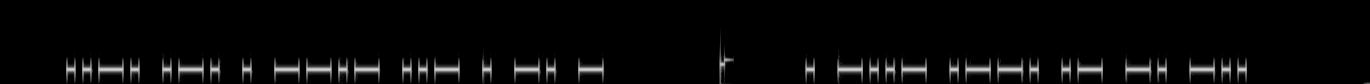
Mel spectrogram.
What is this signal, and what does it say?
Morse code, heard as a keyed tone, about 15 wpm, 700 Hz. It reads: FREQUENT EXPAND
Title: Sentences from Top 1400 Words - New Word Drill Alt - 15wpm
